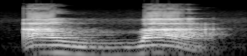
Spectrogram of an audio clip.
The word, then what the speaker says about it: avá: Pronuncia-se como o V do castelhano em huevo. É um B fricativo e não oclusivo. Isto é, para pronunciá-lo, os lábios não se fecham, apenas friccionam-se. Sua representação no alfabeto fonético internacional é a letra grega beta minúscula. Como em avá, homem, uvra, árvore, e tová, rosto.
